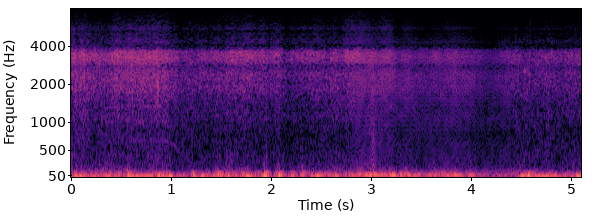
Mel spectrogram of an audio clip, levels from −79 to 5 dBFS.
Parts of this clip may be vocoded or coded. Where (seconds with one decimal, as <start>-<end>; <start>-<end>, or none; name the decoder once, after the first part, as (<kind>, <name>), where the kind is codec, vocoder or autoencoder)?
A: 2.8-4.4 (vocoder, Vocos)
